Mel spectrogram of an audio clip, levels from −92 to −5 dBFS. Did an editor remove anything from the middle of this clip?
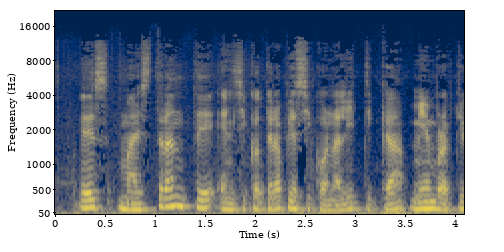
no; 0 cuts

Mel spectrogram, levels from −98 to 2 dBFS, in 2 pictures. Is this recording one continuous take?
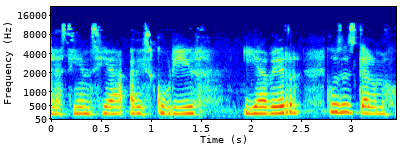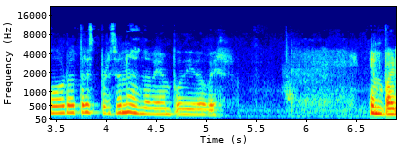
no; 1 cut; at 2.7 s

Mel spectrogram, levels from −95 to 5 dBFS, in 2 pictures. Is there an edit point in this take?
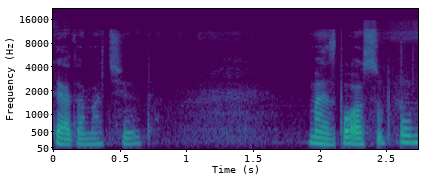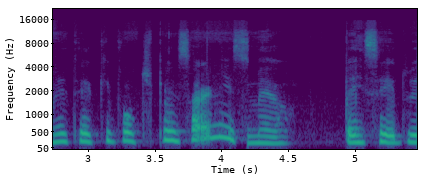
yes; 3 cuts; at 2.1 s, 3.4 s, 4.2 s

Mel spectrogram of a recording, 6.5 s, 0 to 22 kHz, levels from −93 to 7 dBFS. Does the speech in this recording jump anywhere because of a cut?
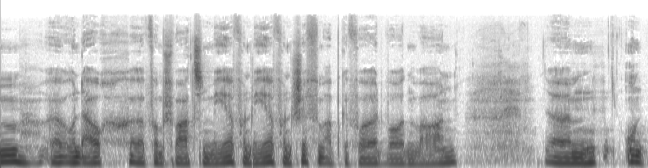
yes; 1 cut; at 2.5 s

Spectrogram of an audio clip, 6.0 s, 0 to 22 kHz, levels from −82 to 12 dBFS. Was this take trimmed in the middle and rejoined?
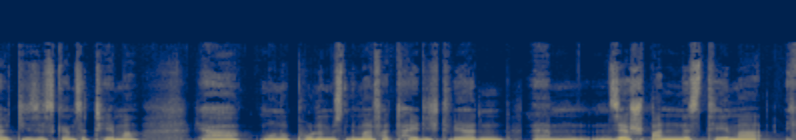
yes; 4 cuts; at 1.9 s, 2.8 s, 3.9 s, 4.6 s

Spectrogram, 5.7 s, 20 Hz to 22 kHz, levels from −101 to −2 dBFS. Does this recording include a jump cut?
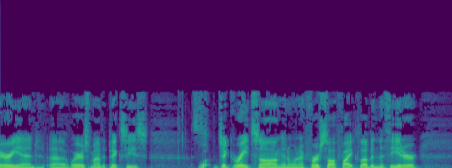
yes; 2 cuts; at 1.3 s, 2.7 s

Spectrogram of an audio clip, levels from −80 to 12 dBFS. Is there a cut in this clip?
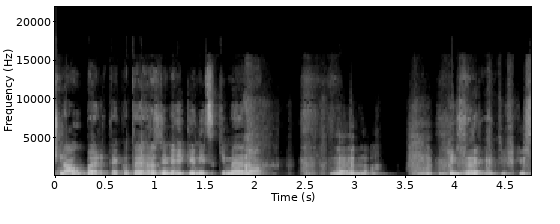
yes; 1 cut; at 2.2 s

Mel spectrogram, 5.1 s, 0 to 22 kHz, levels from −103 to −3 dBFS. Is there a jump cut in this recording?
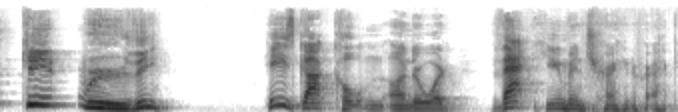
no; 0 cuts

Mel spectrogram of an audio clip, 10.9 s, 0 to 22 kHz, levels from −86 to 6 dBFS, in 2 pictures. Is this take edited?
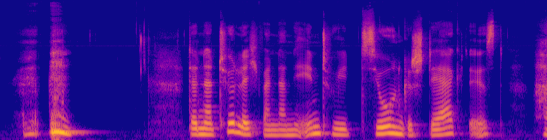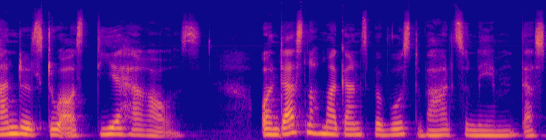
no; 0 cuts

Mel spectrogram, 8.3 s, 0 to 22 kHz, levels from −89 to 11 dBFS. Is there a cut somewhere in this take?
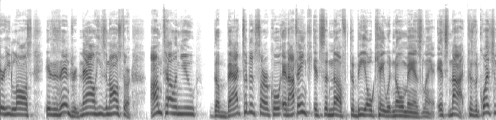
yes; 3 cuts; at 1.3 s, 2.7 s, 4.9 s

